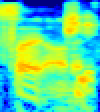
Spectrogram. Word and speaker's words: psionic: Is it like Scion, like Scion, or Scion, like psionic? No, PS, like, Okay, so like psionic. Alright. yeah. So I was thinking, Cyanotrad. You can hear a silent P in your mind whenever you say the name.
